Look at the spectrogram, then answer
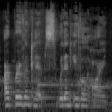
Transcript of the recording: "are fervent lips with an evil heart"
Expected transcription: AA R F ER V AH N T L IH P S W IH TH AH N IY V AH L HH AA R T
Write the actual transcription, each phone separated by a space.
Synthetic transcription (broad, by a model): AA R P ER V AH N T L IH P S W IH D AH N IY V AH L HH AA R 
